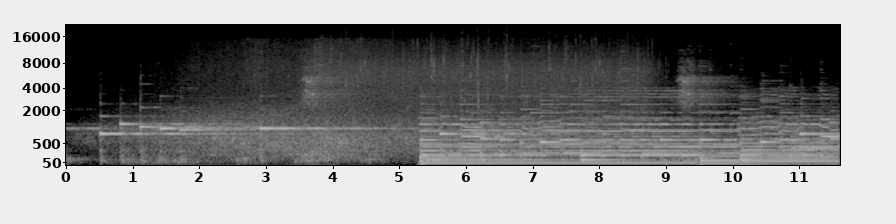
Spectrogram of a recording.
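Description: Rain patters and splashes steadily on a surface, with a sustained musical tone running underneath throughout.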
